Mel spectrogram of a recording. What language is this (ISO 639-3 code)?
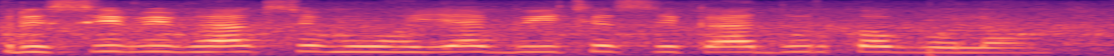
bho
